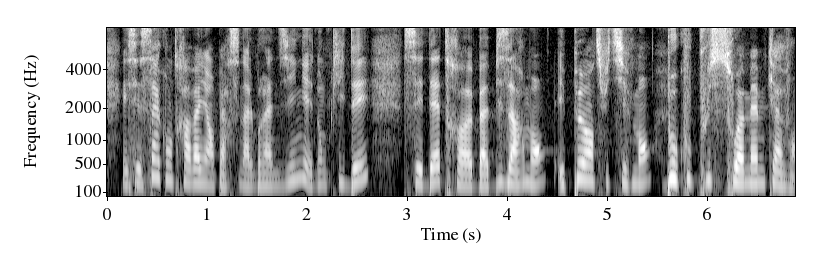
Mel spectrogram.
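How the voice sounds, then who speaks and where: Her tone dark and mellow, a woman talks at a fairly quick pace with medium pitch and ordinary pitch variation, the sound dry and close with no echo. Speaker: personal branding expert and author. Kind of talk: conference interview. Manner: fast.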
